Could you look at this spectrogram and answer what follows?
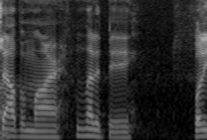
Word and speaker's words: Albemarle: You said it right. Leave him alone. It's Albemarle.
